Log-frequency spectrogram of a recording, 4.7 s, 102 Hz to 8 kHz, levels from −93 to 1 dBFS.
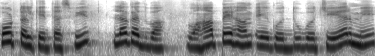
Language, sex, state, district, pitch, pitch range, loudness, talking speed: Bhojpuri, female, Uttar Pradesh, Gorakhpur, 235 Hz, 205-275 Hz, -15 LUFS, 165 wpm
